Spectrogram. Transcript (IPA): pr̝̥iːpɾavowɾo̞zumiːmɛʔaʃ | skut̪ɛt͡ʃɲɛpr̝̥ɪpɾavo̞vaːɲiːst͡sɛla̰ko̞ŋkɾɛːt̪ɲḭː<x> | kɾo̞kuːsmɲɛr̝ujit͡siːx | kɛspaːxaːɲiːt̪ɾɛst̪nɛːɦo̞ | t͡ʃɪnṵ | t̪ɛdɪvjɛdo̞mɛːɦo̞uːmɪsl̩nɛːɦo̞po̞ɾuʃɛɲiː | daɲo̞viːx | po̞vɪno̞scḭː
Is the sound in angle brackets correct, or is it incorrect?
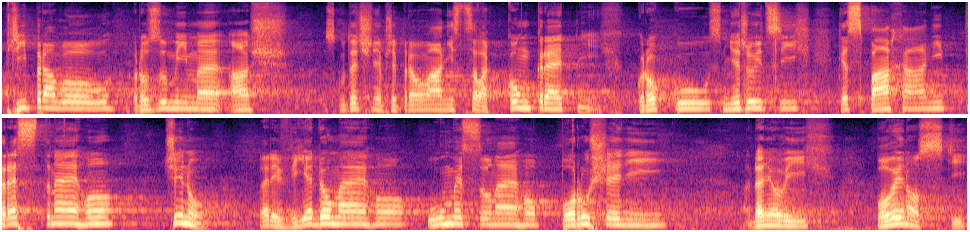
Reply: correct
